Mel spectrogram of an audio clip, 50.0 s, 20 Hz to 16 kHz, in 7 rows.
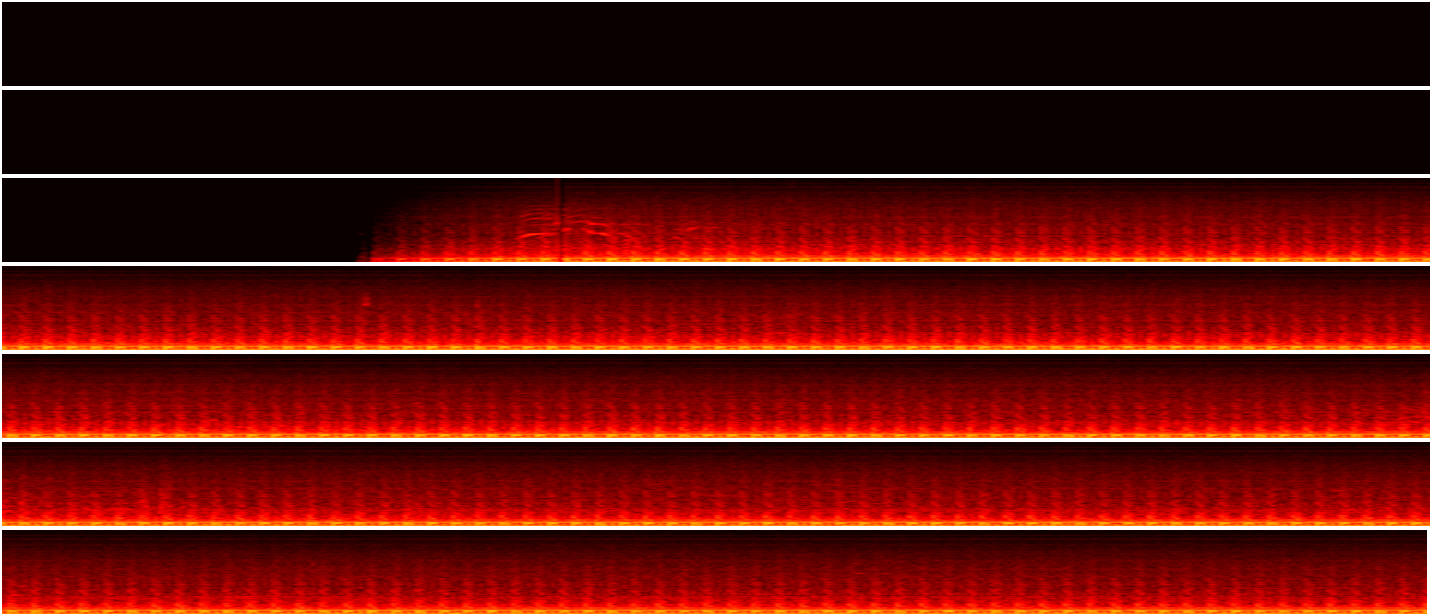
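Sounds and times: low electrical buzz with flutter: 16.2s - 49.9s.

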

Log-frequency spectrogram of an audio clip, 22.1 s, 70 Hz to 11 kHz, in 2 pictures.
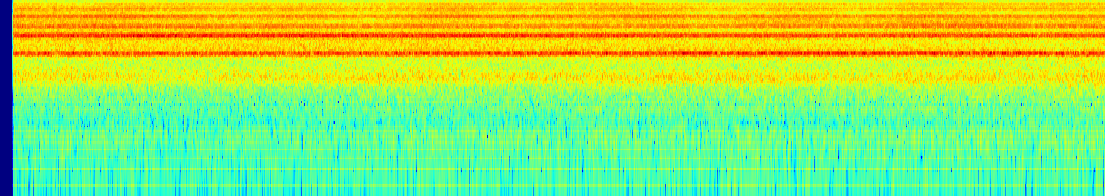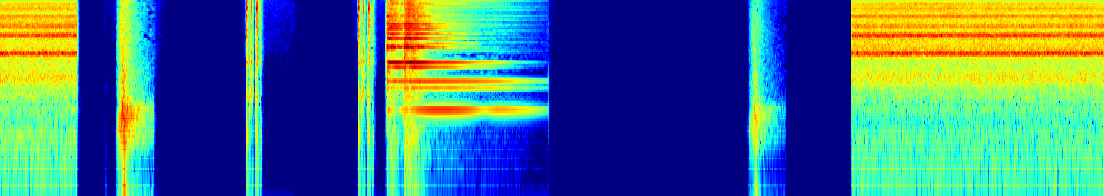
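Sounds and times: aircraft turbine engines whining: 0.2s - 11.8s, 19.6s - 22.0s.

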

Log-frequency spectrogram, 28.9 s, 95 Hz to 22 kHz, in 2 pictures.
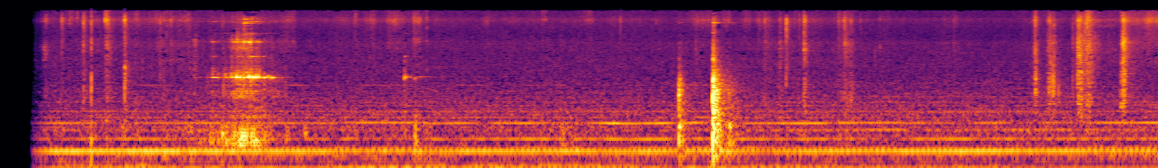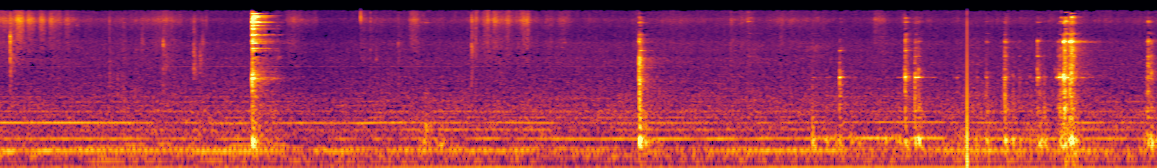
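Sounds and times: low machine hum: 0.4s - 28.9s
metal clink: 2.6s - 3.6s, 17.6s - 18.1s, 25.7s - 28.2s.

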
